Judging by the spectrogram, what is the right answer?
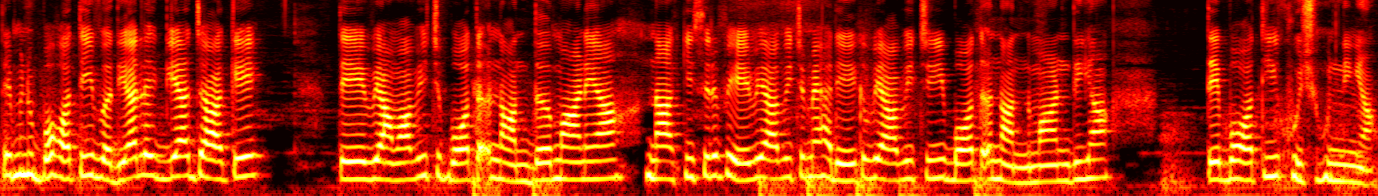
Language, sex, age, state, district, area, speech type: Punjabi, female, 18-30, Punjab, Patiala, urban, spontaneous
